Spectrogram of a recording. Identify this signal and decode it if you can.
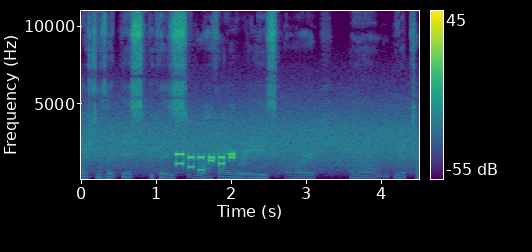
Multi-frequency trunk signalling (R1, as on North American trunks), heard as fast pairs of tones, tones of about 70 ms, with speech in English. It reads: KP 8709 ST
